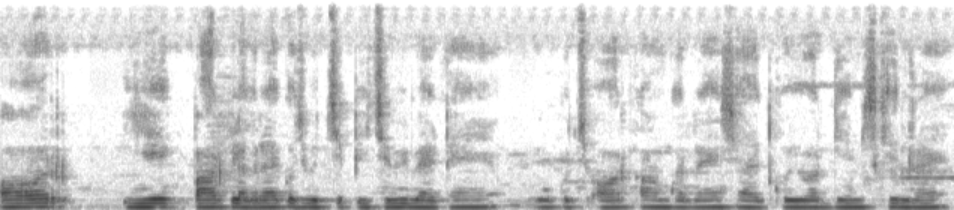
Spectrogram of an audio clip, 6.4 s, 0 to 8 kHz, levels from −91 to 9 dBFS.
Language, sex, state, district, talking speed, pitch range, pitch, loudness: Hindi, male, Jharkhand, Sahebganj, 255 wpm, 130-140 Hz, 135 Hz, -28 LUFS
